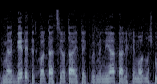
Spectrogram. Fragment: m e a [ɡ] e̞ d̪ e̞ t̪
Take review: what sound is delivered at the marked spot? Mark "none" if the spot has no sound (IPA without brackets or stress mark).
ɡ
